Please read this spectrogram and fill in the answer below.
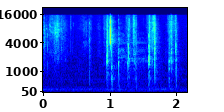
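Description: A tarot deck being shuffled by hand: a faint string of irregular card clicks and flicks, starting about half a second in.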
